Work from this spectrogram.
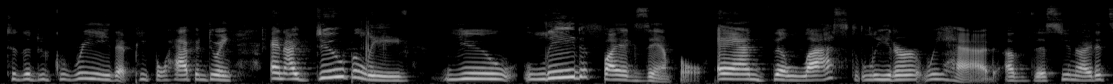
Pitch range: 195-255 Hz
